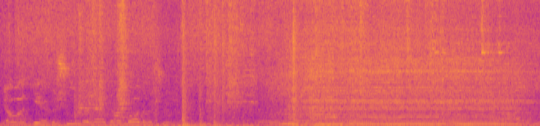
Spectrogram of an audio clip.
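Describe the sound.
An electric blender whirs steadily, its motor hum rising and growing louder partway through, then holding a strong, even drone, with faint voices in the background.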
